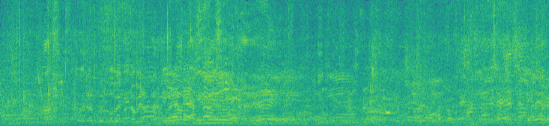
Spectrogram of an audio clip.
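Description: Women talk close by with animation.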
